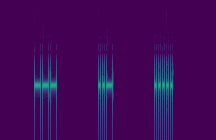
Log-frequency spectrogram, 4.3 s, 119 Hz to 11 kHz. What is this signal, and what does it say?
Morse code, heard as a keyed tone, about 30 wpm, spaced as for 9 wpm, 700 Hz. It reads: OU5
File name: Lesson 17e - Letter u - Three Characters 30wpm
